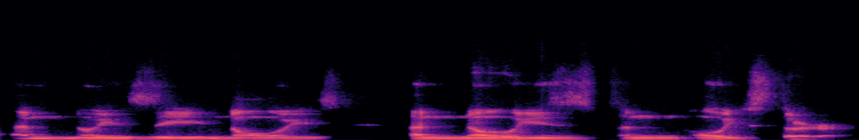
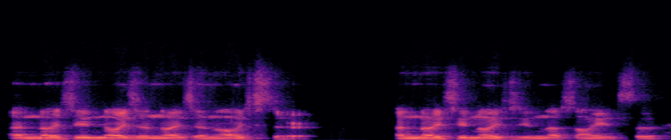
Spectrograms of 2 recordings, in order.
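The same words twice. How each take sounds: First: Slow, careful tongue twister, each word clear; read slowly. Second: Quick tongue twister run; read fast. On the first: Teacher shows students the tongue twister slowly, slow and careful. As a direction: ease through it slowly so students follow. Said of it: "bacanya perlahan aja". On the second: Teacher shows students the tongue twister at speed, rushed and quick. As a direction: rattle off noisy as fast as you can. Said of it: "Lalu kita baca cepat". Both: Shown as a demonstration.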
